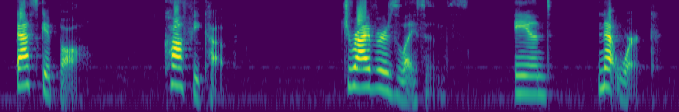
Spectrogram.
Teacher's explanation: where did i put the stress yes on the first word of each compound noun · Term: regular compound nouns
